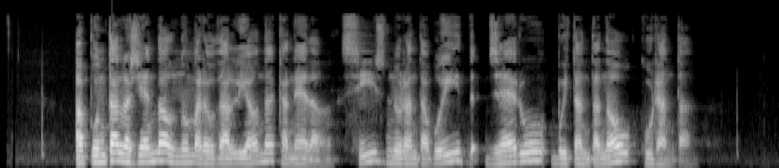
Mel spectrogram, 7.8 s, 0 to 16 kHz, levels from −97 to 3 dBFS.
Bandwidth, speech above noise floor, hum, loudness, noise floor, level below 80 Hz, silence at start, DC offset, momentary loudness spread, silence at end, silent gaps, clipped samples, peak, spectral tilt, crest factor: 11.5 kHz; 45 dB; none; -21 LUFS; -66 dBFS; -68 dBFS; 0.75 s; under 0.1%; 12 LU; 0.9 s; none; under 0.1%; 0 dBFS; -5.5 dB/octave; 22 dB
